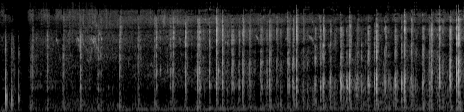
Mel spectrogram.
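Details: Galloping horse, its hooves clattering in a fast, slightly uneven clip-clop, with a steady low hum underneath and the strikes growing brighter and louder toward the end.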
